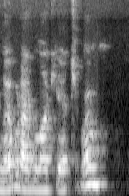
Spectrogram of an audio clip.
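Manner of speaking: put-on calm tone. Speaker retells her own reply during an argument over dishes, retelling a calm reply. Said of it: "But I was like calm about it".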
